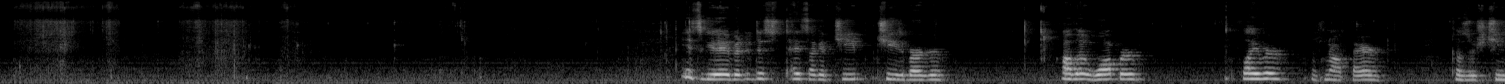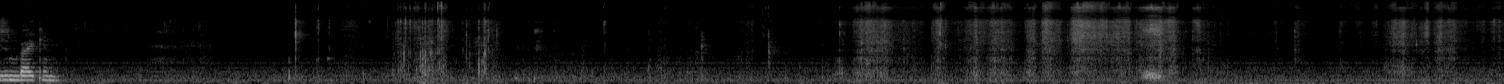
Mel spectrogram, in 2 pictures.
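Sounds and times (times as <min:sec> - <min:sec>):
wrapper crinkling and rustling: 0:00.0 - 0:03.3, 0:18.0 - 0:20.4, 0:21.6 - 0:30.0
chewing food: 0:02.9 - 0:06.8, 0:15.7 - 0:19.0.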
